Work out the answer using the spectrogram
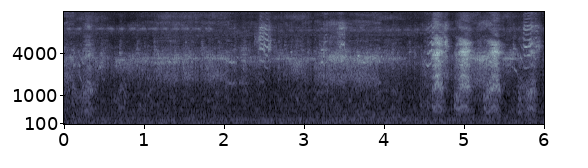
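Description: Birds calling over a steady high-pitched background chorus, with three short, loud calls in quick succession about four and a half to five and a half seconds in.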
